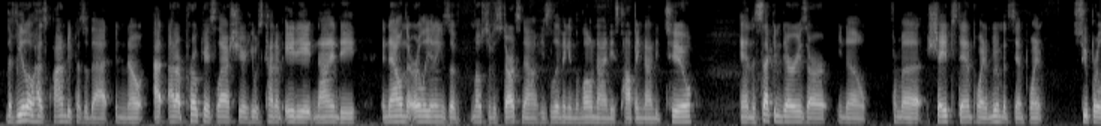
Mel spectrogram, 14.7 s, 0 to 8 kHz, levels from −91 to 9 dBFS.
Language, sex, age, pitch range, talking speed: English, male, 20-39, 110-130 Hz, 230 wpm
